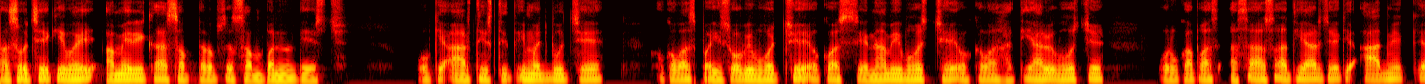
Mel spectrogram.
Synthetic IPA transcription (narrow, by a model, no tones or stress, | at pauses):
əso̰t͡ʃʰekibʱaiɐmeːɾɪkasəb̚t̪əɾəpsesə̃mpənːəd̪eːst͡ʃʰɛ̥ | okeʔaːɾt̪ʰɪkst̪ʰɪt̪iməd͡ʒbuːt̪̚t͡ʃʰɛ | oːkapaːspɐ̰ɪsobʱibʱoːtt͡ʃʰḛoːkpa̰ːsseːnabʱibʱoːt͡ʃt͡ʃʰɛoːkapaːsɦɐt̪ʰijaːɾbʱibʱoːt͡ʃt͡ʃʰɛ | ɔːɾokapaːsəsaəsaɦət̪ʰijaːɾt͡ʃʰɛkiʔaːd̪mikːe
